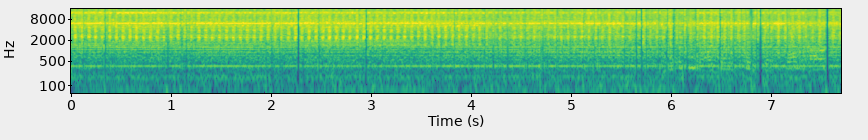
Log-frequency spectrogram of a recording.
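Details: 1999 BMW 5 Series, running engine with steady buzzing whine of several fixed tones; abnormal noise, source not yet found; blower motor not working, EWS disabled.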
